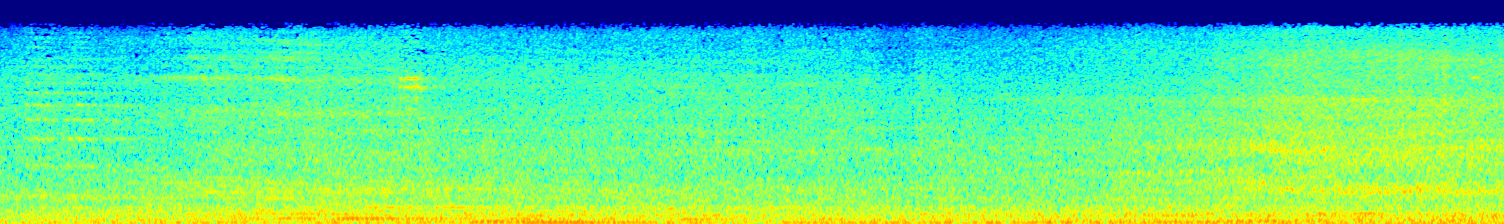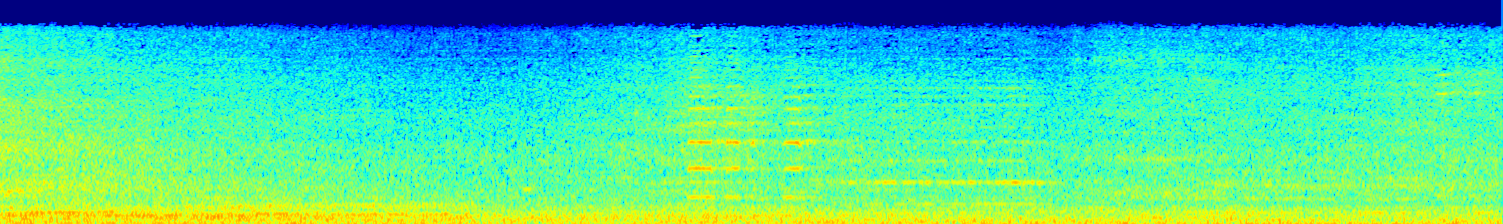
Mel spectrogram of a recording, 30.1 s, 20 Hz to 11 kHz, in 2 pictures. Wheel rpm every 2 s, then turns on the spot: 0, 0, 0, 0, 0, 0, 0, 0, 0, 0, 0, 0, 0, 0, 0.
none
